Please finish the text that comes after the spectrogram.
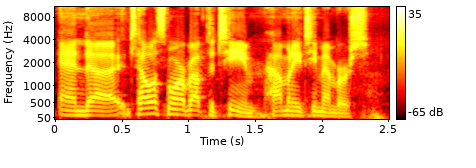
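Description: A man's voice: mid-range voice, lively intonation, quick pace, a bit bright. An American man hosting a business interview, asking probing questions and restating answers in plain terms. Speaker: podcast interviewer, host.

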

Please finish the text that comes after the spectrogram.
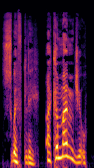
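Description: Narrator playing a bewitched dying king, high and strained, desperate pleas and imperious commands, dry studio sound. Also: expressive, slow, vocal fry, no echo, exaggerated voice. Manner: anguished pleading turning to imperious orders. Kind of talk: audiobook character voice.

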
